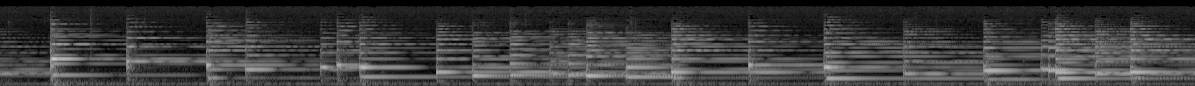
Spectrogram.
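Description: Solo piano background music: a slow melody of single notes, each struck and left to ring out.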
